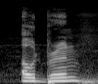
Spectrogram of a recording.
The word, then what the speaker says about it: Oud Bruin: How do you say that in English? – Oud Bruin.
